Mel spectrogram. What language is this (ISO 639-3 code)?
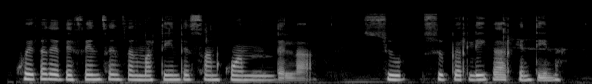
spa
